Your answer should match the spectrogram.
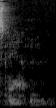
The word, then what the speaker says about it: Staunton: and now it stops in Staunton spelled ston pronounced Staunton Virginia and then it goes into West Virginia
